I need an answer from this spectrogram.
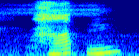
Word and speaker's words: haben: haben، بصوا هي هابن الاتش في الالماني اسمها ها، بنطق ها والاي بنطق فتبقى ها بن بي اي ان بن. بس الالمان بياكلوا الاي ان دي، تحسها مكتومه كده، تبقى هابن تحس بيعملوا سكته. هابن haben تحس كتموا البي.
